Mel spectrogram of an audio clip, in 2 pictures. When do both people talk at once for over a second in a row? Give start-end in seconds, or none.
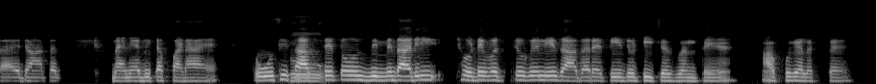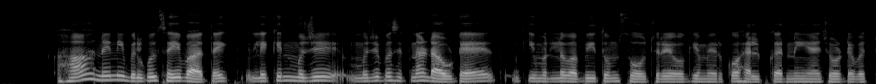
none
